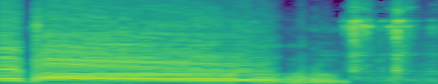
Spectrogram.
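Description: A male voice singing a Hindi bhajan holds one long, steady note on the syllable "bhaa" for a little over a second, then trails off.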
